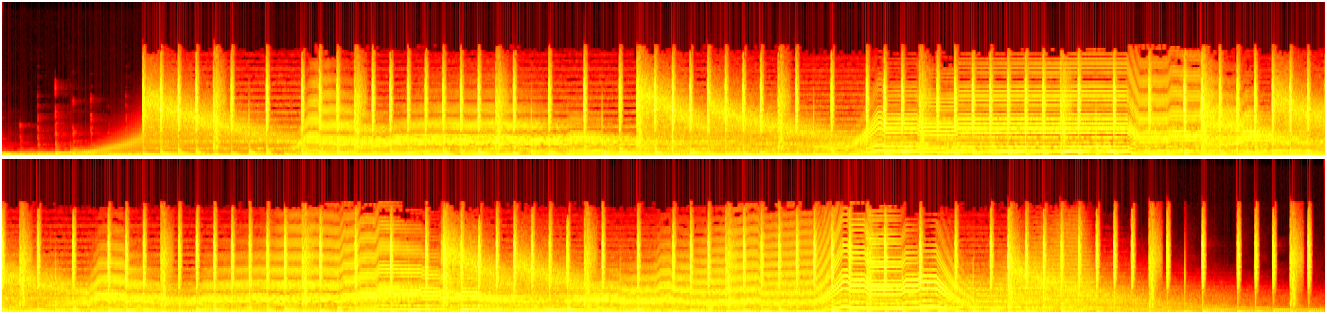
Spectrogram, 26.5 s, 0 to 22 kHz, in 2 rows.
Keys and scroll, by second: 1.6 shift+Home, 1.9 9, 9.1 ctrl+g.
